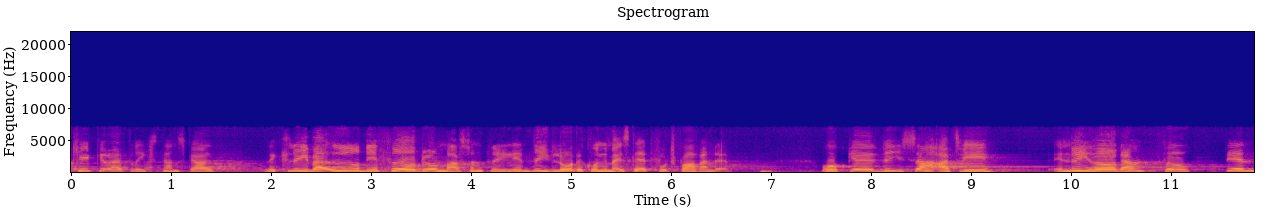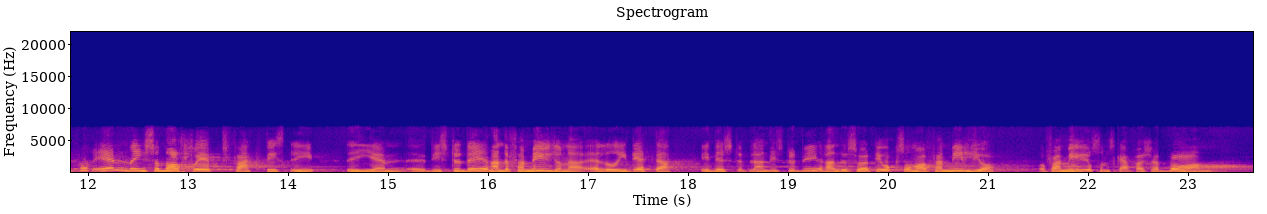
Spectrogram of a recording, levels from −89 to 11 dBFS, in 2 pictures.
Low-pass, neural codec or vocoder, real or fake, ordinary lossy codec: 7.2 kHz; codec, 16 kHz, 2 kbps, X-Codec, HuBERT features, trained on balanced general audio; fake; none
